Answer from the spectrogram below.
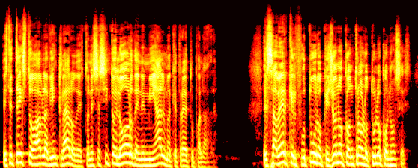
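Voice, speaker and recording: A man's voice: on the high side, animated, moderate pace, fairly bright tone. A male pastor preaching a sermon, speaking directly to his church and weaving in personal anecdotes.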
